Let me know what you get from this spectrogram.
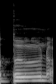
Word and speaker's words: Bune: Uh, the 26th uh, demon, Bune or bim, a Bune, and that's that's with the silent e on it. Not like a BOO mm.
